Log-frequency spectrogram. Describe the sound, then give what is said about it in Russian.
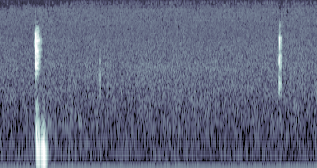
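Two isolated computer mouse clicks on the Materials button in a website's top menu: a solid click with a soft thump, then after a few seconds of near silence a lighter, sharper second click. “А ты нажал на кнопку материалы, да?”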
